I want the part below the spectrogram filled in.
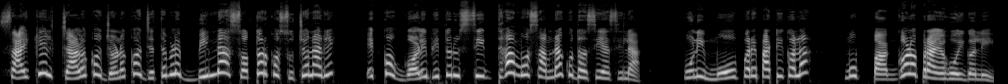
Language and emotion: Odia, angry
